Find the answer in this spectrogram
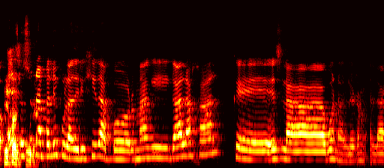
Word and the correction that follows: Gyllenhaal: hermana de Jay Gallagher, que lo he pronunciado mal, ¿no, no, no, no hay tanta diferencia con Maggie Gyllenhaal y Jake Gyllenhaal.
